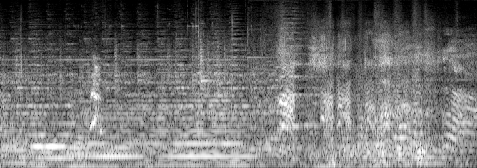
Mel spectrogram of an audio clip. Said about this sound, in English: Outside, a line of dogs wait to enter a brick building.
